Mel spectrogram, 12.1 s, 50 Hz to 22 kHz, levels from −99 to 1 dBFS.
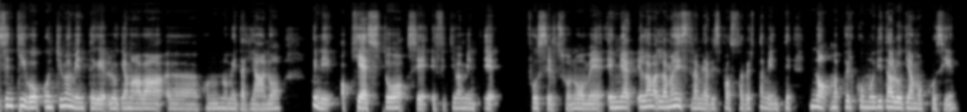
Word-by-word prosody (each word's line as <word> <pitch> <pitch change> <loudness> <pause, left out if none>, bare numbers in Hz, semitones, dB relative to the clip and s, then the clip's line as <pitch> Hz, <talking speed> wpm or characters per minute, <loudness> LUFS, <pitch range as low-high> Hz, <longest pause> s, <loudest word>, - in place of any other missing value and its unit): sentivo 205 -6 +4
continuamente 170 -3 0
che 140 - +2
lo 145 +1 -1
chiamava, 140 -1 +2
uhm, 130 -2 -6
con 140 +2 -10
un 140 +1 -5
nome 140 -1 -5
italiano. 130 +2 -2 0.3
Quindi 140 - 0
ho - - -3
chiesto 155 +4 +5
se 485 +1 -2
effettivamente 145 -2 -4 0.3
fosse 150 -1 -1
il - - -9
suo 130 - -8
nome 135 0 -1
e 160 - +2
mi 165 +1 +2
è 165 - +2
e - - 0
la 190 +2 +5
ma 190 - +4
la 170 0 +3
maestra 195 -5 +1
mi 140 - -4
ha - - +1
risposto 140 +1 -6
apertamente: 140 0 -6 0.2
"No, 190 -2 +4
ma 165 0 -1
per 175 0 -2
comodità 175 -1 +2
lo 160 -2 +5
chiamo 140 -3 -1
così". 135 -1 -5
145 Hz, 190 wpm, -23 LUFS, 140-170 Hz, 0.3 s, chiesto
